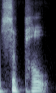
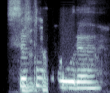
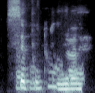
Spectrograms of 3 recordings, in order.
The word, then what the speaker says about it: Sepultura: sure I spent my teenage years calling them Sepultura or something. And it's like, there's so many interviews where people say, "How do you pronounce?" Do you know Viviane? How do you pronounce their name? Sepultura. Sepultura.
